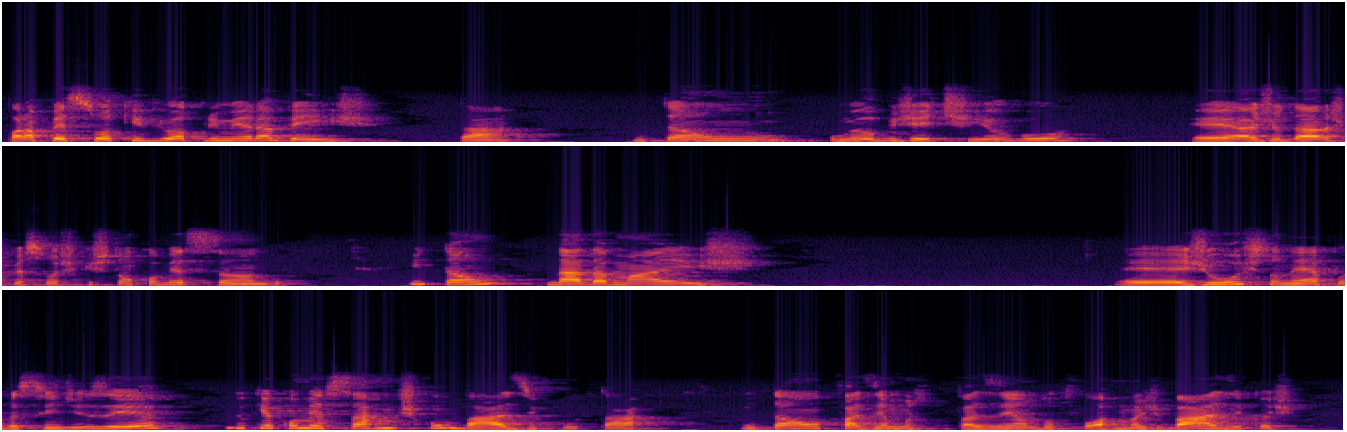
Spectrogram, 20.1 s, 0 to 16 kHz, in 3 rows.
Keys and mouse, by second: 0.0 middle click, 0.9-2.0 drag, 3.5 right click, 4.4-5.4 middle drag, 5.4 click, 6.8 right click, 7.8 middle click, 8.6 click, 8.6 right click, 9.5-12.4 middle drag, 12.4-14.4 right drag, 13.4-15.3 drag, 16.4-18.2 right drag, 18.2 click, 19.3-20.1 drag.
